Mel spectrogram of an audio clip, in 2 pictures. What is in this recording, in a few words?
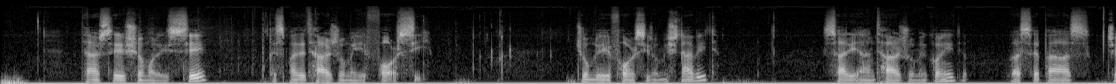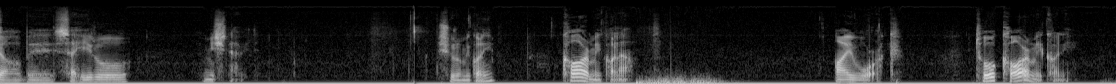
farsi trans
